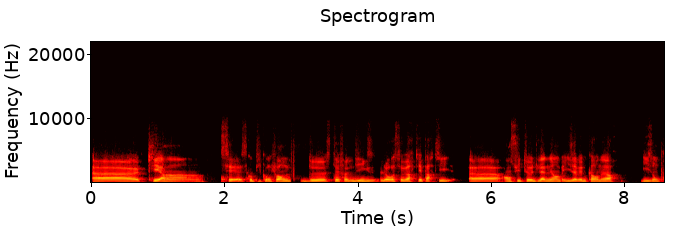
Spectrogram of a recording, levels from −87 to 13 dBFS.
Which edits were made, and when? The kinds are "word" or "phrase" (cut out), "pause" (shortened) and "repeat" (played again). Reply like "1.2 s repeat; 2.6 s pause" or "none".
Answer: 2.0 s word; 2.3 s word; 3.0 s word; 4.3 s word; 6.7 s word; 7.1 s word; 7.4 s word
